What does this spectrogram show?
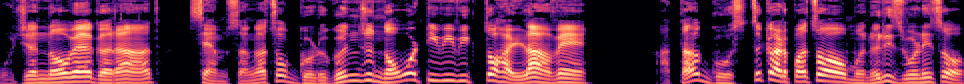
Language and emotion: Goan Konkani, happy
